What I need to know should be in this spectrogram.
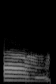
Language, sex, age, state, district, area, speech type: Odia, female, 60+, Odisha, Jagatsinghpur, rural, conversation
